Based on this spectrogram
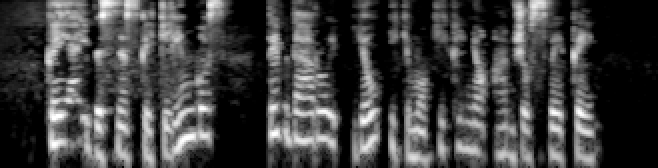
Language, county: Lithuanian, Panevėžys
